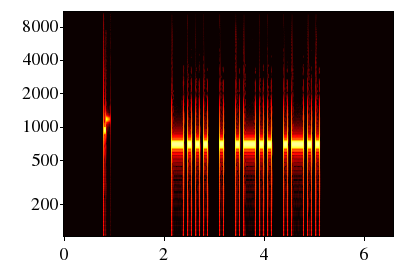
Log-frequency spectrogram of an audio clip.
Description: Morse code, heard as a keyed tone, about 15 wpm, 700 Hz. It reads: BELL
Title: Top 1751-2000 Words 15wpm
